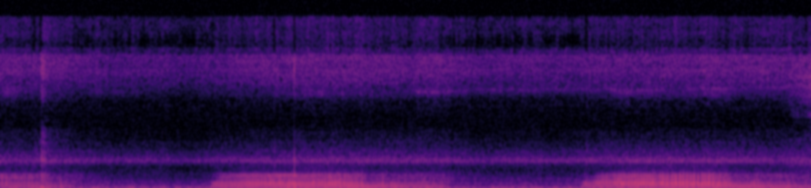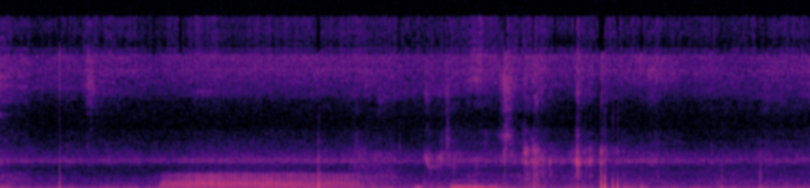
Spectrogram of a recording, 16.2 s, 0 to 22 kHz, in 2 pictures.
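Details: Sleeping cat Emma, recorded November 2016, gives three drawn-out, steady tonal moans of about two seconds each, spaced a few seconds apart. A short rising chirpy flutter follows near the end, with a constant low background hum.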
